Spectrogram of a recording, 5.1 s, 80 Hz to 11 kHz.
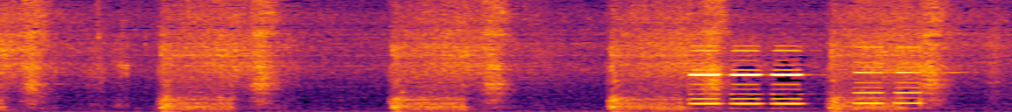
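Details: Simulated HT70 Plus transport ventilator with high ventilation rate on an artificial test lung that has an air leak: rapid, regular machine-driven airflow about once a second, with an alarm beeping partway through; mechanical ventilator cycling.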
